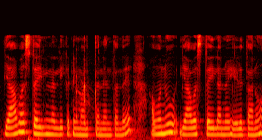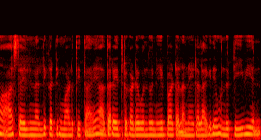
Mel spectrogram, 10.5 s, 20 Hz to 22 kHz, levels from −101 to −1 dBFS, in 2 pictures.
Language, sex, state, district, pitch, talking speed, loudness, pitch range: Kannada, female, Karnataka, Belgaum, 185 Hz, 125 wpm, -44 LUFS, 175-195 Hz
